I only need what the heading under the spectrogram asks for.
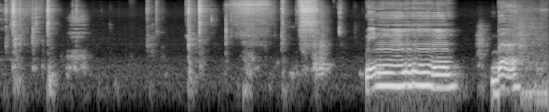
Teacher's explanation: nun mati bertemu ba maka ee muncul mim ya. Kita tahan dukkan di huruf mimnya ini. Setelah itu baru dibaca bnya mim ba.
